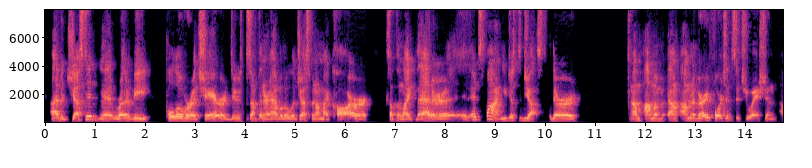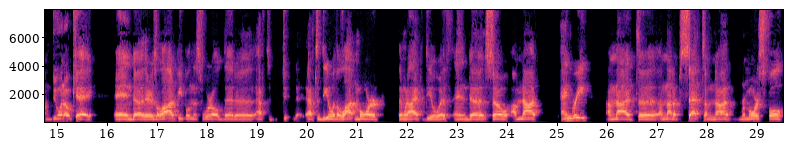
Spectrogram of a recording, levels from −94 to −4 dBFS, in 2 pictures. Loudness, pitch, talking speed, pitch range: -22 LUFS, 125 Hz, 180 wpm, 110-140 Hz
